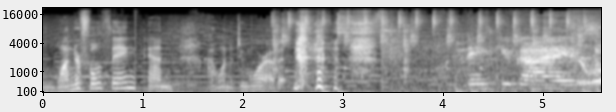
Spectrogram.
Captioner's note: chuckles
